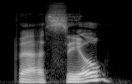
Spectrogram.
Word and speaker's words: Vasil: Vasil? Something. – Spelled like basil, but with a V.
